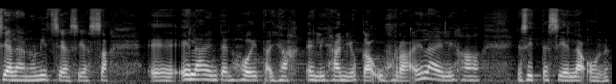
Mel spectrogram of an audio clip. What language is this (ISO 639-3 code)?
fin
